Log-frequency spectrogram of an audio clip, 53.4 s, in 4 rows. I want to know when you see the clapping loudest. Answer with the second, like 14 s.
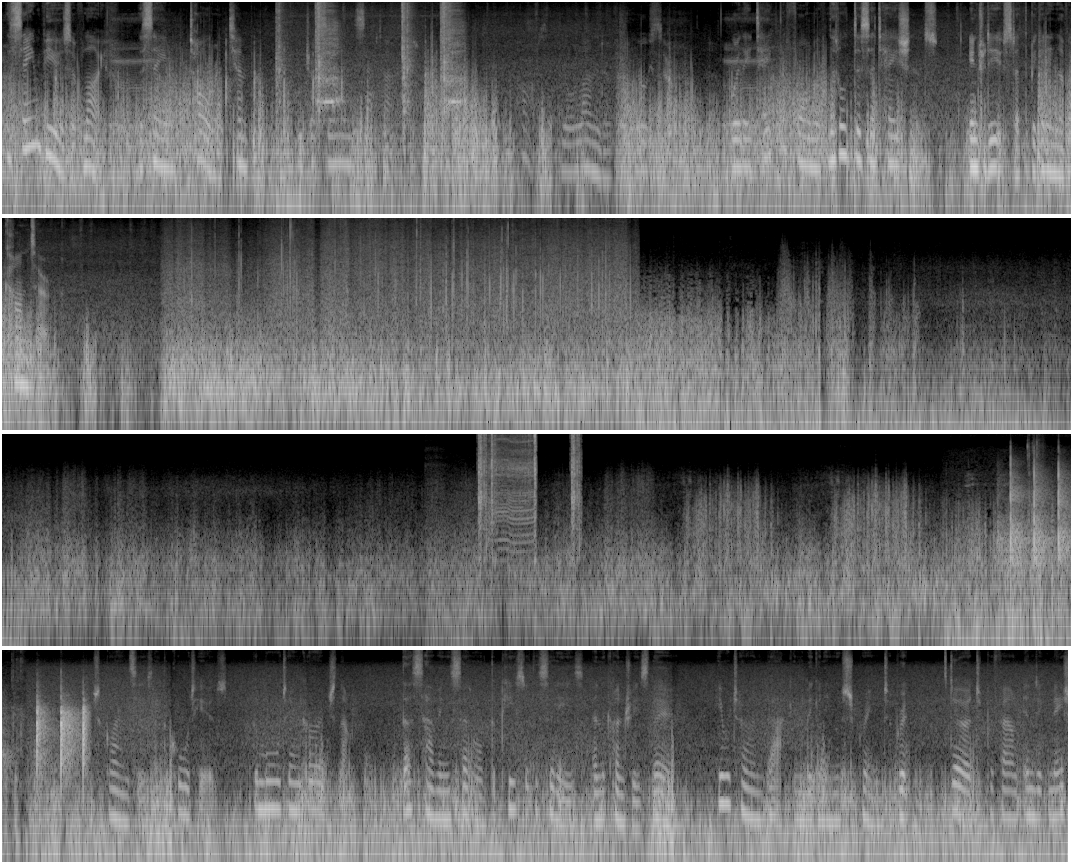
41 s.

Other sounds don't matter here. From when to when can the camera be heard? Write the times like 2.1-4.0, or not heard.
3.4-5.8, 32.0-34.0, 39.5-40.5.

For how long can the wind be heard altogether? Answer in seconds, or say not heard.
53 s.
